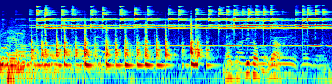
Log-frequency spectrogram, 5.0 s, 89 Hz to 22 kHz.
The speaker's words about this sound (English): As if on cue, the monk's cell phone rings, a reminder that there's no turning back the clock to simpler times, even in a 13th century monastery above 3,000 meters.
